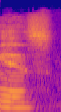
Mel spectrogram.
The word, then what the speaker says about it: his: watching movies and keeping is the faster we say it this H sound can disappear keeping his quickly keeping is keeping is iPod playlist up to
